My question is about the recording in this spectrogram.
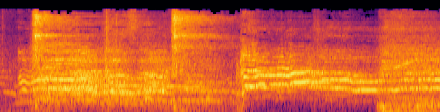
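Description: A concert crowd singing the melody along with almost no accompaniment, a mass of voices under a few clearer sung lines. Just before the end the band's bass and drums come back in.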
